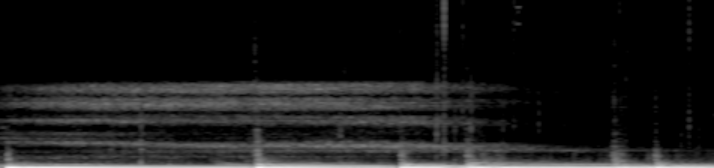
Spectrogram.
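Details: Deep, loud instrumental music with sustained bass notes and sharp struck accents, and no animal voices.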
